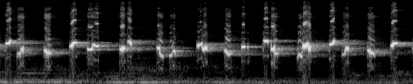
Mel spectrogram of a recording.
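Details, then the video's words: Sooty-headed bulbul in long, lively song used as a lure to make silent bulbuls answer and sing again; loud, rapid chattering whistled notes, bright chirps repeated several times per second without pause, faint low hum beneath. "kicau suara trucukan gacor ropel panjang ini ampuh buat pancingan trucuk macet agar nyaut bunyi lagi"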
